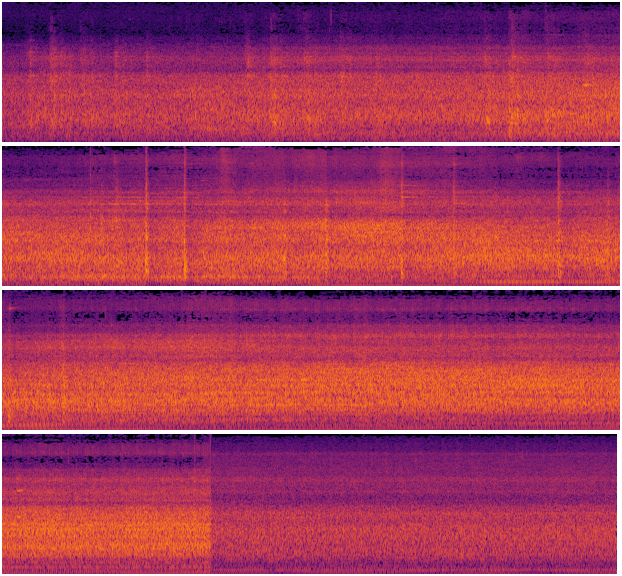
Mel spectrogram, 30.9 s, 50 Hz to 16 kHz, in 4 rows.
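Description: A Class 158 diesel multiple unit running into the platform: wheels on the rails and its underfloor diesel engines grow louder as it draws near and passes close by, with a few sharp clicks from the wheels. Near the end the sound drops suddenly to the steady hum of the unit's engine as it stands at the platform.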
